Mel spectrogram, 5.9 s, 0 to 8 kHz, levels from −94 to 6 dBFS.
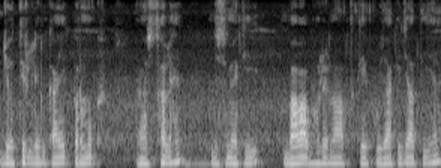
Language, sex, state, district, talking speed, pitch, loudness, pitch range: Hindi, male, Jharkhand, Deoghar, 155 wpm, 100 Hz, -22 LUFS, 95-105 Hz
